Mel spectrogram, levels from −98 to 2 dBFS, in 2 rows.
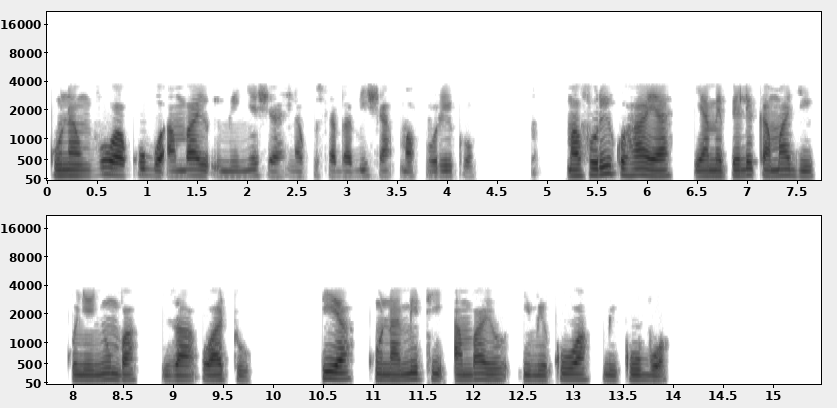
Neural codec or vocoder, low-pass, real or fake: none; 3.6 kHz; real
